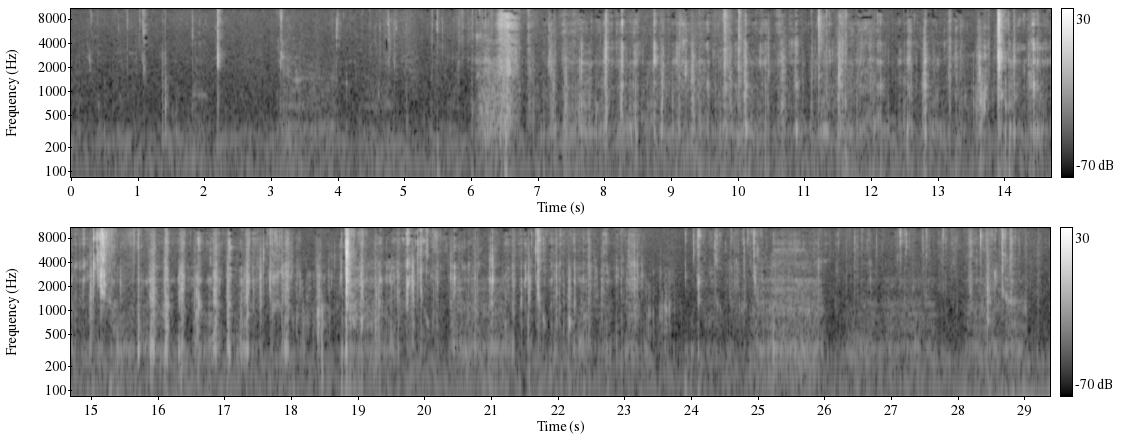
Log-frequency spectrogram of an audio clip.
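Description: Close-miked crunching and chewing of a deep-fried sushi roll with a crisp batter crust: a few scattered clicks at first, then dense crisp crackles from about six seconds in, easing off near the end.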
